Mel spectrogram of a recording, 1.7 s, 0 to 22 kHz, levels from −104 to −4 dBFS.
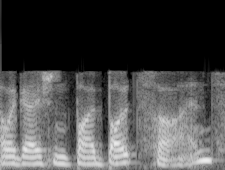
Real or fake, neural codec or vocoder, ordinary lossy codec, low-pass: real; none; AAC, 16 kbps; 7.2 kHz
